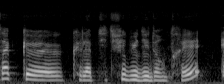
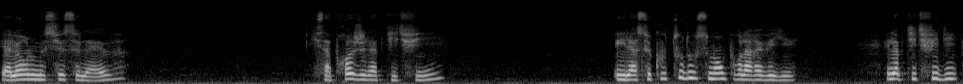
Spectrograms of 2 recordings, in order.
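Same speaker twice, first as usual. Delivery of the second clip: usual speaking voice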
